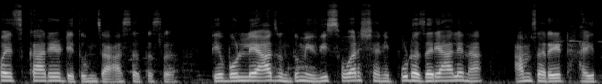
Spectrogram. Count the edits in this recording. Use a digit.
0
